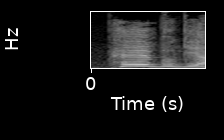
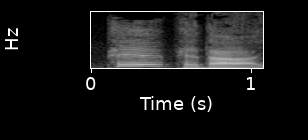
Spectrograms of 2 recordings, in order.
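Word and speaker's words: 敗北: 그 다음 패북이 아니고 시험에도 참 잘 나죠. 패배입니다. 이때 이것을 북이라고 읽으면 안 되고 패배다. 이때는 달아날 배로 읽어야 되겠죠.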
